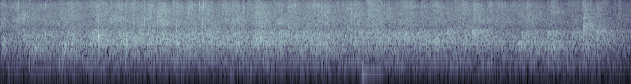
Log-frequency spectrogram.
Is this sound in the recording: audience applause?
yes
